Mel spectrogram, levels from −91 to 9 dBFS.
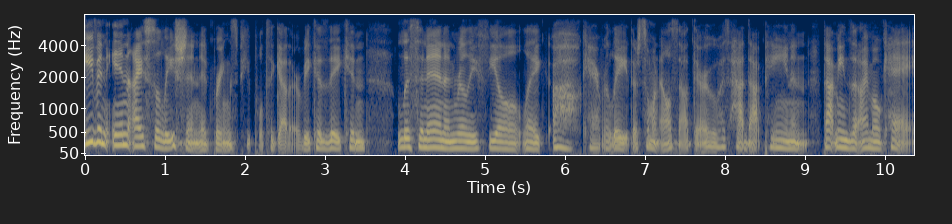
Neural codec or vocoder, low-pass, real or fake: none; 7.2 kHz; real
